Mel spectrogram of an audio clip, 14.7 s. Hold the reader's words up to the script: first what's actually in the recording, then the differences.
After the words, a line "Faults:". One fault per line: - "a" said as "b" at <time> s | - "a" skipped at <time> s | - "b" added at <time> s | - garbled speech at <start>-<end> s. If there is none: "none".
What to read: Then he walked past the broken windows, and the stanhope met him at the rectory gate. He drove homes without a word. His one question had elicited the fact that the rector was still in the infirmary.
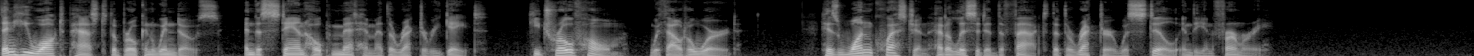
Then he walked past the broken windows, and the stanhope met him at the rectory gate. He drove home without a word. His one question had elicited the fact that the rector was still in the infirmary.
Faults:
- "homes" said as "home" at 5.8 s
